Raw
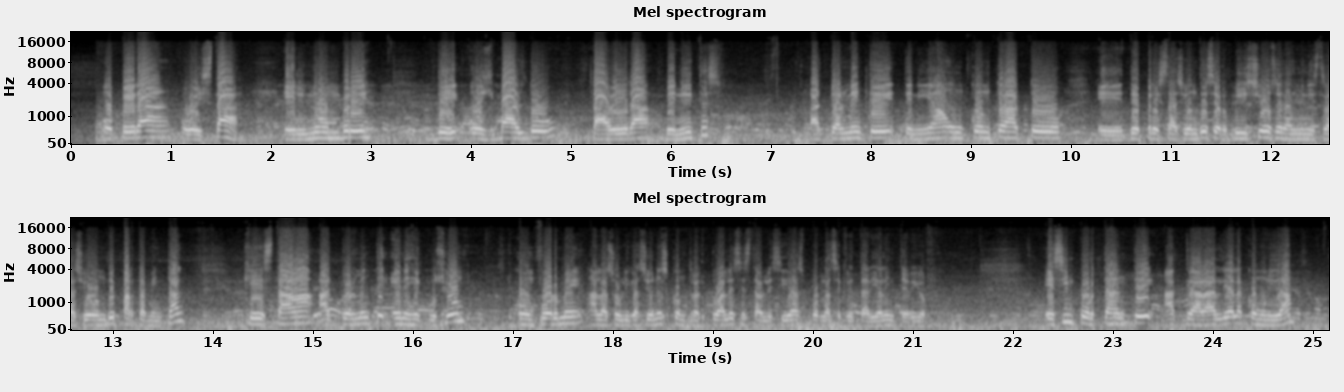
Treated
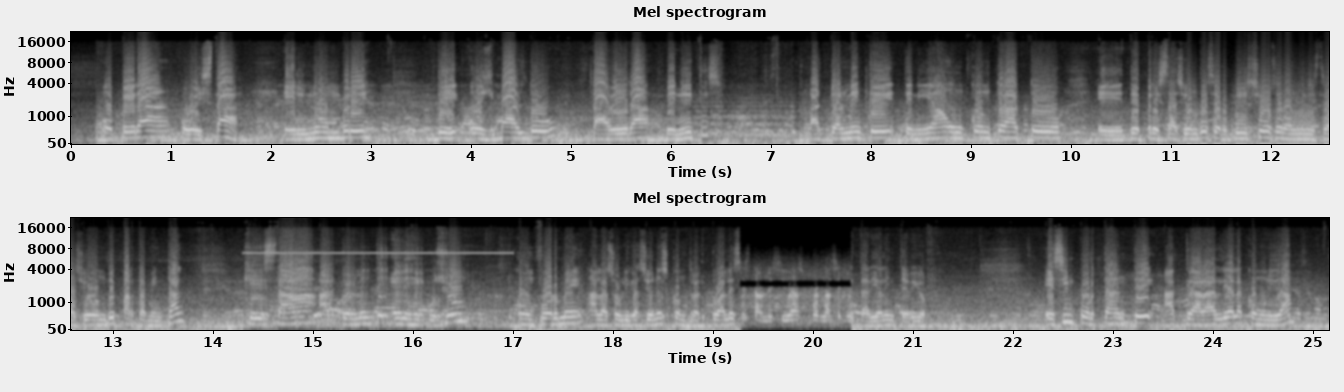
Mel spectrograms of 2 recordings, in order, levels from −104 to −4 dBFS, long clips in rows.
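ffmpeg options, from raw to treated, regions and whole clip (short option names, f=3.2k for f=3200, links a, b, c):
-filter_complex "[0:a]asettb=1/sr,asplit=3[a][b][c];[a]atrim=end=6.224[d];[b]atrim=start=6.22:end=7.28,asetpts=PTS-STARTPTS,afade=t=in:d=0.004:c=qsin,afade=t=out:st=1.056:d=0.004:c=qsin,aecho=1:1:3.1:0.91,atrim=end_sample=46746,acompressor=threshold=-35dB:ratio=6:attack=3.2:release=140:knee=1:detection=peak[e];[c]atrim=start=7.276[f];[d][e]acrossfade=d=0.004:c1=hsin:c2=qsin[g];[g][f]acrossfade=d=0.004:c1=qsin:c2=hsin,asettb=1/sr,asplit=3[h][i][j];[h]atrim=end=11.154[k];[i]atrim=start=11.15:end=12.68,asetpts=PTS-STARTPTS,afade=t=in:d=0.004:c=qsin,afade=t=out:st=1.526:d=0.004:c=qsin,highshelf=f=3.3k:g=-9.5,aeval=exprs='clip(val(0),-1,0.00841)':c=same[l];[j]atrim=start=12.676[m];[k][l]acrossfade=d=0.004:c1=hsin:c2=qsin[n];[n][m]acrossfade=d=0.004:c1=qsin:c2=hsin,asettb=1/sr,asplit=3[o][p][q];[o]atrim=end=14.294[r];[p]atrim=start=14.29:end=17,asetpts=PTS-STARTPTS,afade=t=in:d=0.004:c=qsin,afade=t=out:st=2.706:d=0.004:c=qsin,highpass=f=150:w=0.5412,highpass=f=150:w=1.3066,aeval=exprs='val(0)+0.00794*sin(2*PI*7000*n/s)':c=same,asplit=2[s][t];[t]adelay=43,volume=-6.5dB[u];[s][u]amix=inputs=2:normalize=0,atrim=end_sample=119511[v];[q]atrim=start=16.996[w];[r][v]acrossfade=d=0.004:c1=hsin:c2=qsin[x];[x][w]acrossfade=d=0.004:c1=qsin:c2=hsin,asettb=1/sr,asplit=3[y][z][aa];[y]atrim=end=19.264[ab];[z]atrim=start=19.26:end=20.38,asetpts=PTS-STARTPTS,afade=t=in:d=0.004:c=qsin,afade=t=out:st=1.116:d=0.004:c=qsin,acrusher=bits=7:mix=0:aa=0.5,asuperstop=centerf=2300:order=20:qfactor=3,highpass=f=290:w=0.5412,highpass=f=290:w=1.3066,equalizer=f=350:t=q:w=4:g=-4,equalizer=f=510:t=q:w=4:g=-10,equalizer=f=790:t=q:w=4:g=6,equalizer=f=1.4k:t=q:w=4:g=10,equalizer=f=2.6k:t=q:w=4:g=-5,lowpass=f=3.8k:w=0.5412,lowpass=f=3.8k:w=1.3066[ac];[aa]atrim=start=20.376[ad];[ab][ac]acrossfade=d=0.004:c1=hsin:c2=qsin[ae];[ae][ad]acrossfade=d=0.004:c1=qsin:c2=hsin,equalizer=f=120:w=3.9:g=9.5,acrossover=split=260|3000[af][ag][ah];[ag]acompressor=threshold=-28dB:ratio=6[ai];[af][ai][ah]amix=inputs=3:normalize=0,alimiter=limit=-23dB:level=0:latency=1:release=137,volume=4.5dB"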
